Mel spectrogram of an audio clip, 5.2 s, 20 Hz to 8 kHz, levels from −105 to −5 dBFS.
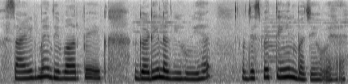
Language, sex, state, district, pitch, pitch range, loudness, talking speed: Hindi, female, Uttar Pradesh, Lalitpur, 235 Hz, 210-260 Hz, -15 LUFS, 160 wpm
